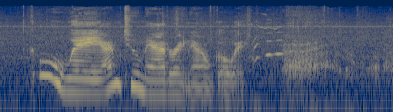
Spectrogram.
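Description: A wolf snarls and growls close by.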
